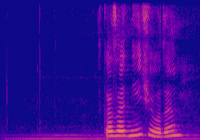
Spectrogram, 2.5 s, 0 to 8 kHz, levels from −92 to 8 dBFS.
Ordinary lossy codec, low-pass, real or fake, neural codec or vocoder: none; none; real; none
